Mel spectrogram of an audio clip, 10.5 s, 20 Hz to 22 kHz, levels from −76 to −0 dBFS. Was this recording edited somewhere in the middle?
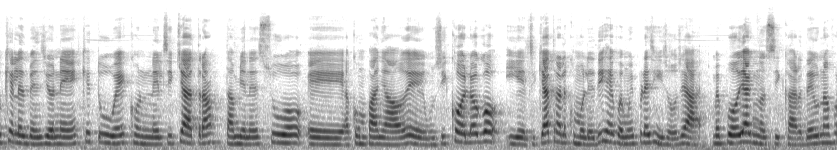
no; 0 cuts

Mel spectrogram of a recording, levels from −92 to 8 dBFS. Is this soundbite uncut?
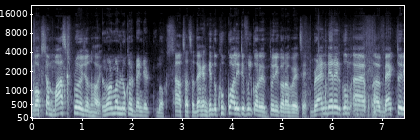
no; 2 cuts; at 1.4 s, 5.6 s

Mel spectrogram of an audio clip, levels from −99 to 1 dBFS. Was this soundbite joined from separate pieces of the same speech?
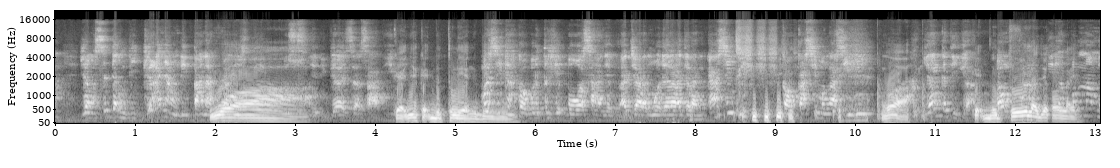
no; 0 cuts

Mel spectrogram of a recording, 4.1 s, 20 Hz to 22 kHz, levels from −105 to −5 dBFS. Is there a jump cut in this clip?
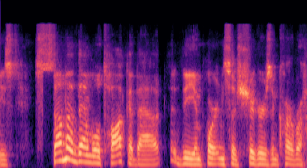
yes; 1 cut; at 2.2 s

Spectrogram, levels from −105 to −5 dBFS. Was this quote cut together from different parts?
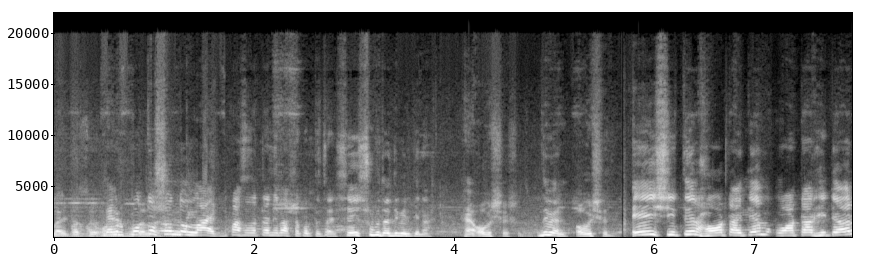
yes; 2 cuts; at 1.7 s, 5.6 s

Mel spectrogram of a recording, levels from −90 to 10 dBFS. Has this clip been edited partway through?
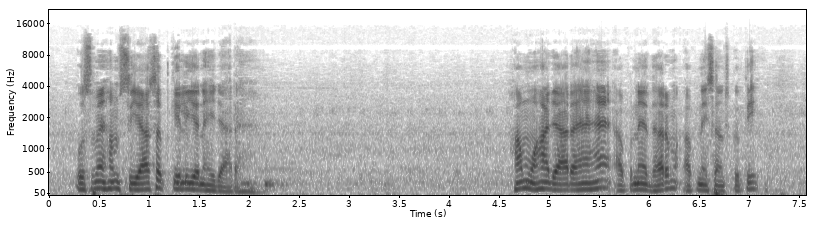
no; 0 cuts

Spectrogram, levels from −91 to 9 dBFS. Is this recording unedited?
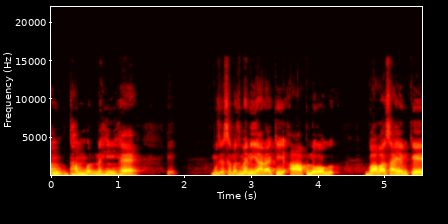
no; 1 cut; at 1.6 s

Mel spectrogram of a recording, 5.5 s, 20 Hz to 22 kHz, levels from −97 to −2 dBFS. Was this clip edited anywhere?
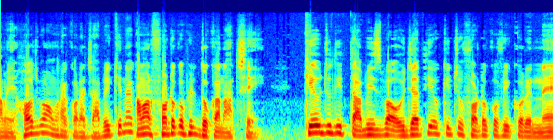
yes; 1 cut; at 1.3 s

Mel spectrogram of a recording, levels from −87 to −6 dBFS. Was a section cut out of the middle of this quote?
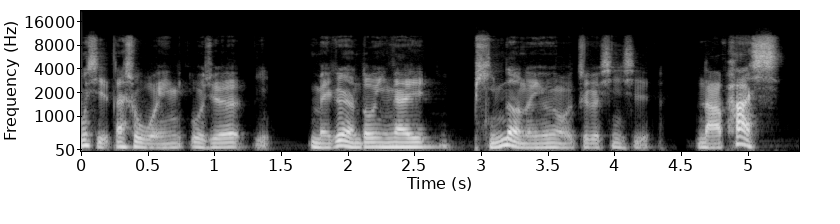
yes; 1 cut; at 4.5 s

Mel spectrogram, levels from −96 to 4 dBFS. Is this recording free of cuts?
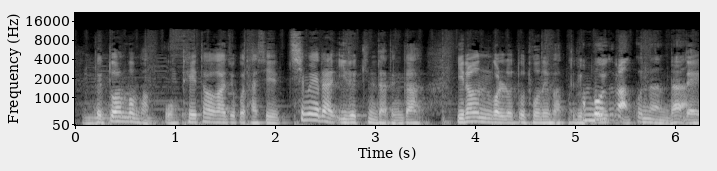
no; 2 cuts; at 1.1 s, 4.9 s

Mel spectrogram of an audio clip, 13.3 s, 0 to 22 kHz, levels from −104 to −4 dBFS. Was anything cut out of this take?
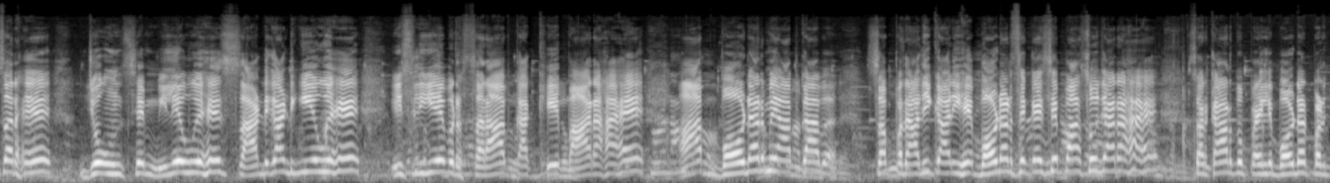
no; 0 cuts

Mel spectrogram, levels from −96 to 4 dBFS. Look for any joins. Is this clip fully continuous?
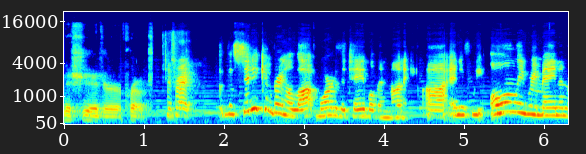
no; 1 cut; at 1.7 s

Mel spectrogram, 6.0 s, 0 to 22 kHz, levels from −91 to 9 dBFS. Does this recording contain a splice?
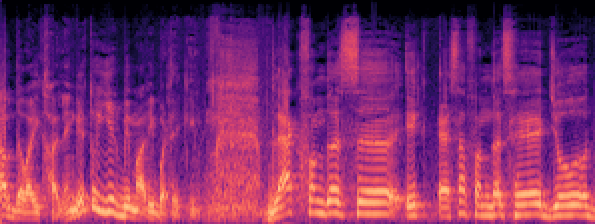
no; 0 cuts

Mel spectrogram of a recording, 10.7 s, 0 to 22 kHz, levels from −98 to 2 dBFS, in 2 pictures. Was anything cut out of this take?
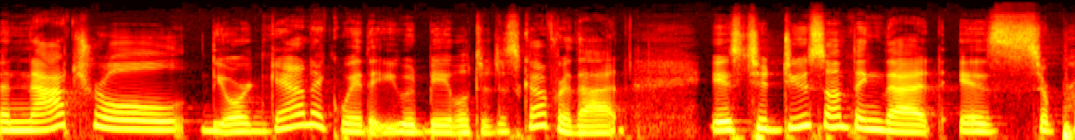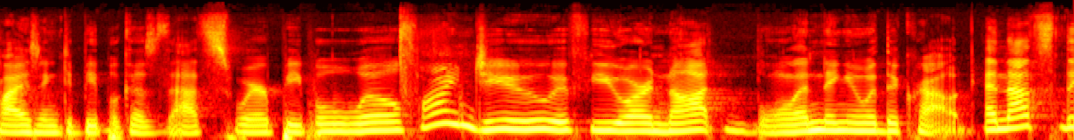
no; 0 cuts

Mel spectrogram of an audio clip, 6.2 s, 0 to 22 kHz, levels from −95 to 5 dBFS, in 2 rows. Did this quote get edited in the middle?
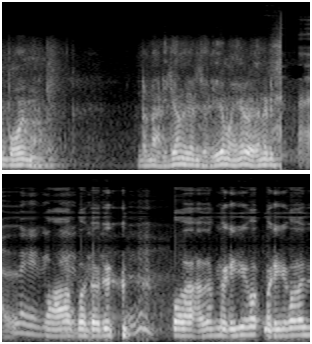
yes; 1 cut; at 2.8 s

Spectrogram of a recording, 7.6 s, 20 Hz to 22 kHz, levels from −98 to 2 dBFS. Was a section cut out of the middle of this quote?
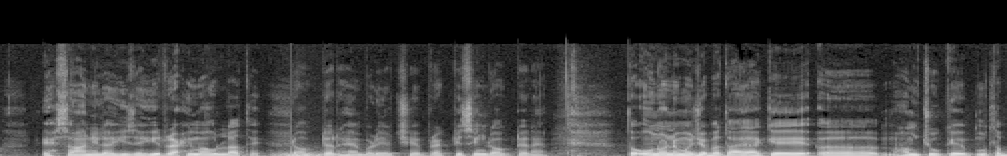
yes; 1 cut; at 2.3 s

